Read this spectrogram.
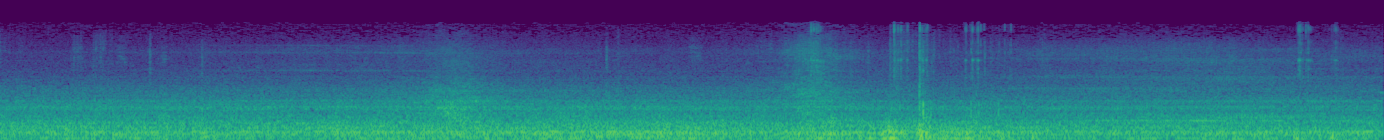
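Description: Tyres roll over a city road.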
